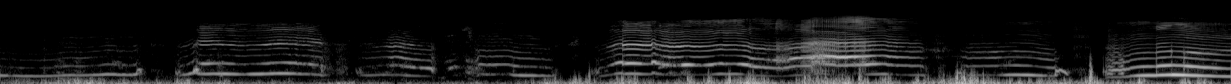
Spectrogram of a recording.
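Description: A small child crying in a string of long drawn-out wails, the loudest and most strained one about eight seconds in.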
